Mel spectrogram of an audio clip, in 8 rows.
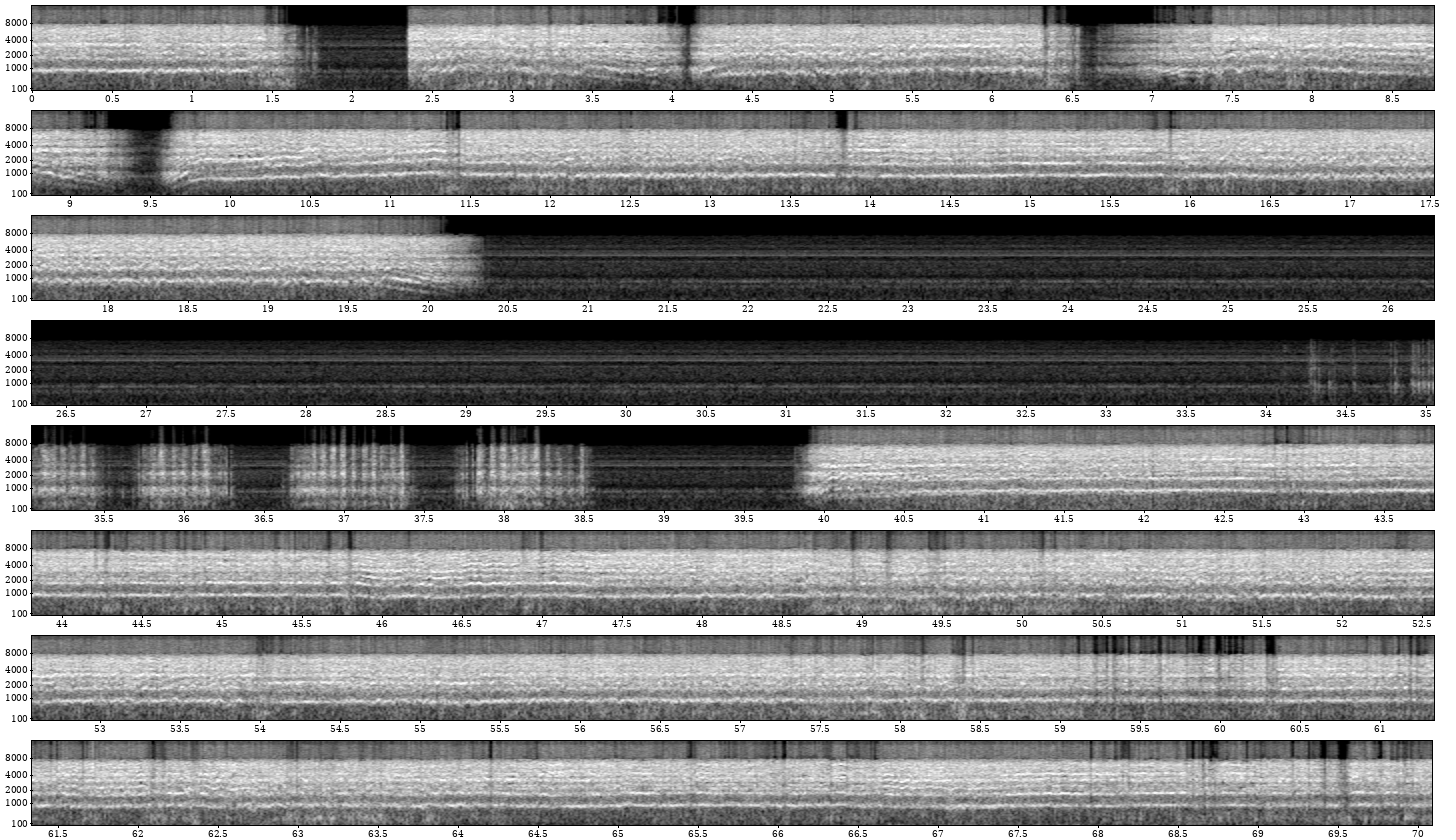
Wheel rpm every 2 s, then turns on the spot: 190, 100, 140, 140, 40, 200, 230, 220, 200, 190, 20, 0, 0, 0, 0, 0, 0, 10, 10, 10, 160, 220, 230, 220, 220, 210, 190, 200, 230, 230, 230, 220, 230, 230, 230.
36-40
